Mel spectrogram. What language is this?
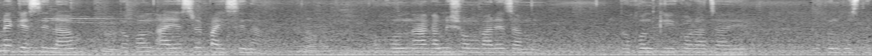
Indonesian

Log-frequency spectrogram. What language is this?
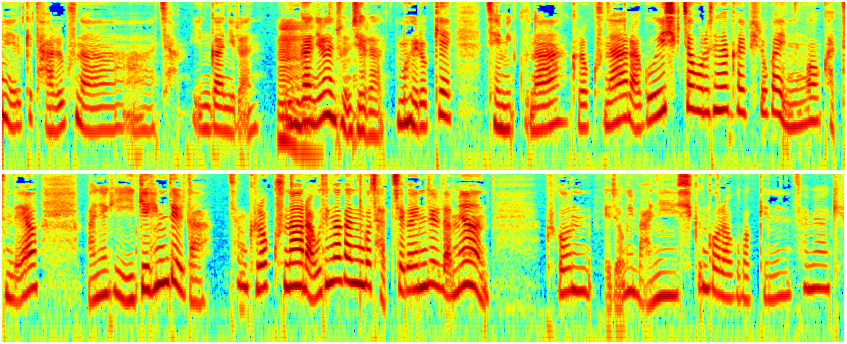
Korean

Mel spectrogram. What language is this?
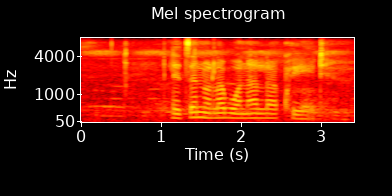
Tswana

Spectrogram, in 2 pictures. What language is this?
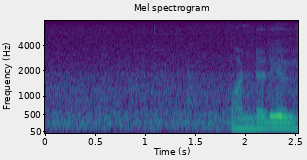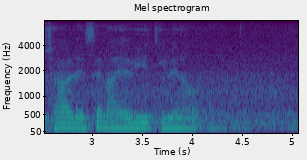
Sinhala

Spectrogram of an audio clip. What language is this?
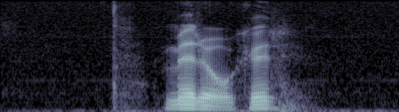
Norwegian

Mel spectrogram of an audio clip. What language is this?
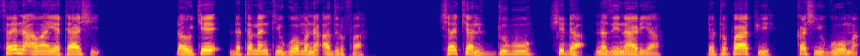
Hausa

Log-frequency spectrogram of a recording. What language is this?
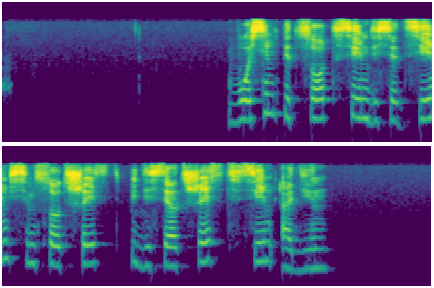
Russian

